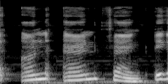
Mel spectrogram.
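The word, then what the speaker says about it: Anne: So students, इसे हम पढ़ेंगे अन। ए से क्या होता है? ए से होता है अ, ओके। और एन से क्या होता है? न। और फिर एन से बड़ी न हो जाएगा, मतलब फुल न हो जाएगा, पूरा न, ठीक है। तो अन एंड ए एन जब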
